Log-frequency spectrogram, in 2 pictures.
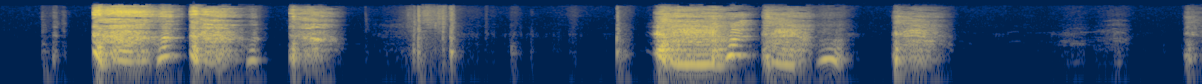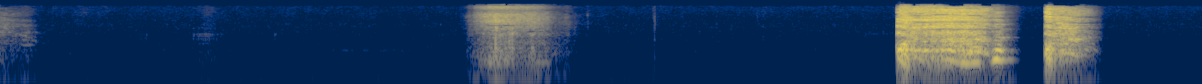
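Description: Several clusters of sharp, harsh coughs with quiet pauses between them, about a dozen coughs in all, in a quiet room.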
